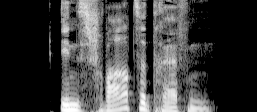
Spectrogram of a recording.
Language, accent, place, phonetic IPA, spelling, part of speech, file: German, Germany, Berlin, [ɪns ˈʃvaʁt͡sə ˈtʁɛfn̩], ins Schwarze treffen, phrase, De-ins Schwarze treffen.ogg
- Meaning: to hit the bullseye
